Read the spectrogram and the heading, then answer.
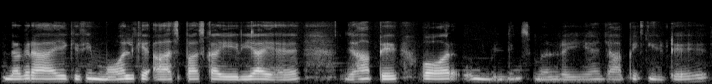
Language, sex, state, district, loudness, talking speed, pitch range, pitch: Hindi, male, Bihar, Kaimur, -17 LUFS, 185 wpm, 120-135 Hz, 130 Hz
